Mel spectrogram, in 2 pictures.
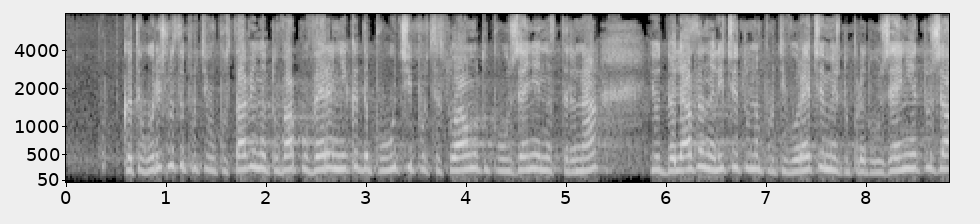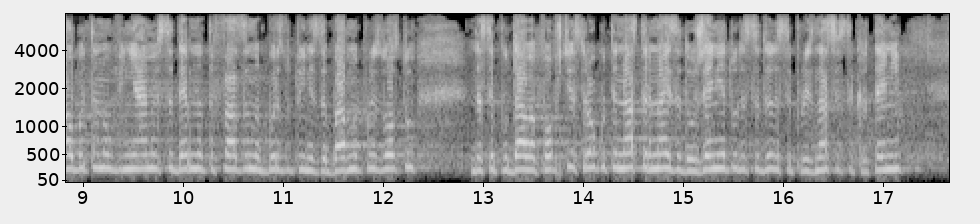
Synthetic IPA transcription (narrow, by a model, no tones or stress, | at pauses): kɐt̪ɛɡoɾit͡ʃnosɛpɾot̪ʲivopost̪avinɐt̪ovapovɛɾɛnʲikəd̪ɐpolˠut͡ʃipɾot̪sɛsualˠnot̪opolˠoʒɛniɛnɐst̪ɾɐna | iod̪̚bɛlʲazənɐlit͡ʃiɛt̪onɐpɾot̪ivoɾɛt͡ʃiəmɛʒd̪upɾɛd̪lˠoʒɛniɛt̪oʒalˠbət̪ənɐobvinʲavɛmɛfsɐd̪ɛbnət̪əfazənɐbɤɾzot̪oinɛzɐbavnopɾoizvɔt̪st̪vo | d̪ɐsɛpod̪avəfɔpʃt̪iəsɾɔkot̪ɛd̪nast̪ɾɐnaizɐd̪ɐlˠʒɛniɛt̪od̪ɐsɛd̪d̪ɐsɛpɾoiznasjəfsɐkɾɐt̪ɛni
